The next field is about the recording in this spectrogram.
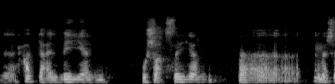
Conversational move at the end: taking over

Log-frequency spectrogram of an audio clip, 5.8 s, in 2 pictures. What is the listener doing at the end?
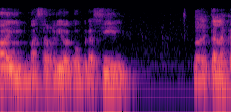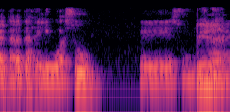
listening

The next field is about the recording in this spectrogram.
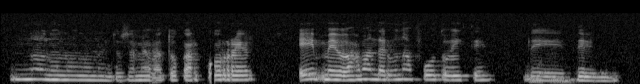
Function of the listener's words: listening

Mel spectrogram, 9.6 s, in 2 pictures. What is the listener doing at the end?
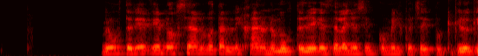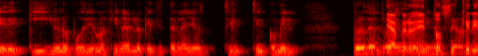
taking over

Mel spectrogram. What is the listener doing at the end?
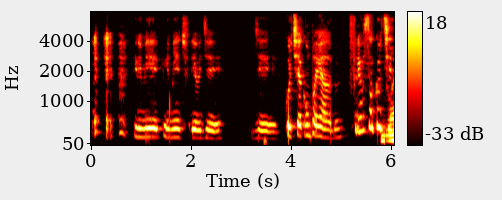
listening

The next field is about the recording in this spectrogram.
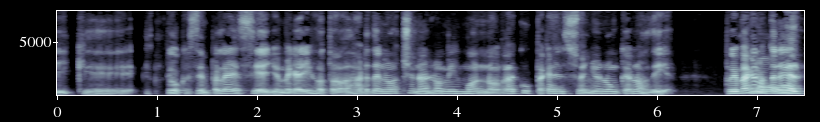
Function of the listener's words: listening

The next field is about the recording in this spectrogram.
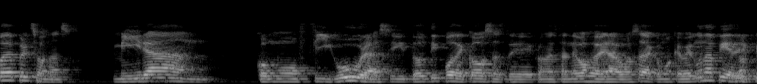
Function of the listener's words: taking over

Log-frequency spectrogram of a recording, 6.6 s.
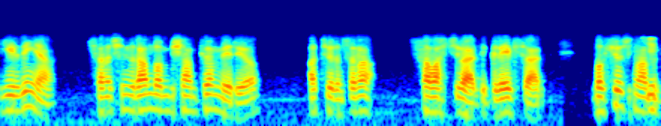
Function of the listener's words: listening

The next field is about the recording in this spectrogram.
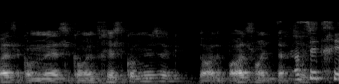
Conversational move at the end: taking over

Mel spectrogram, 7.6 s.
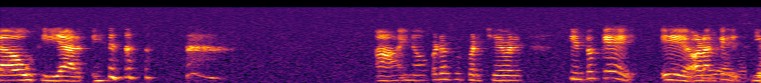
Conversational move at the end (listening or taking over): taking over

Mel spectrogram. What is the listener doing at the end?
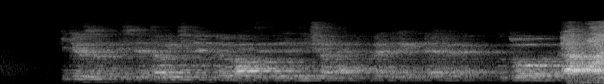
taking over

